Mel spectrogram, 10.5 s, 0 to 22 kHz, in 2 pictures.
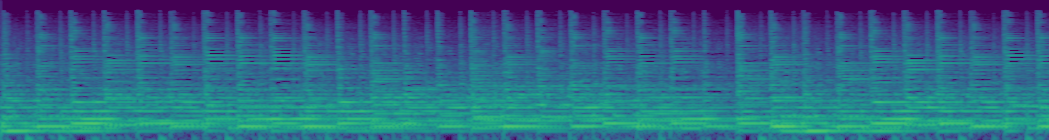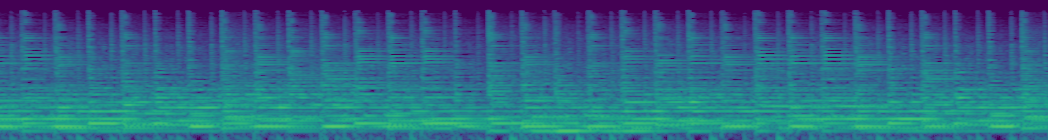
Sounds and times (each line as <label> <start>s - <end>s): plucked harp 0.0s - 10.4s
